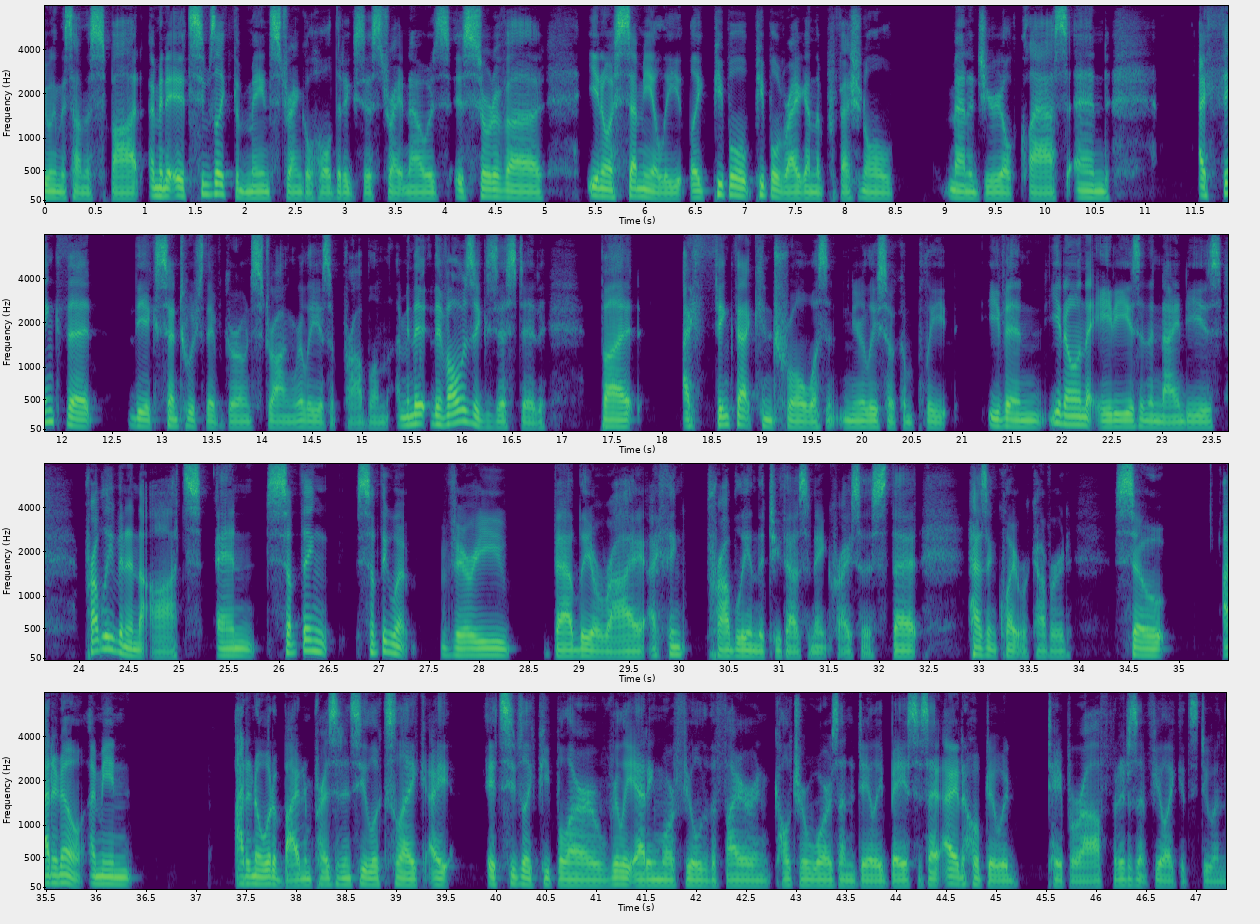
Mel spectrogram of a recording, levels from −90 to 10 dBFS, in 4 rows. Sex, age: male, 30-49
